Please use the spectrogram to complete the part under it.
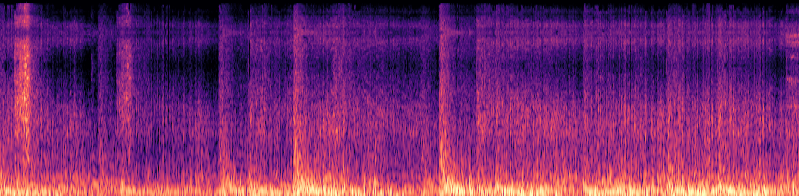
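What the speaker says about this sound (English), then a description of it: "Narrowly missing those rockets, that was so close." Rocket explosions in a Quakeworld match, with several sharp blasts cutting through a dense, roaring wash of game noise, loud and continuous throughout.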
